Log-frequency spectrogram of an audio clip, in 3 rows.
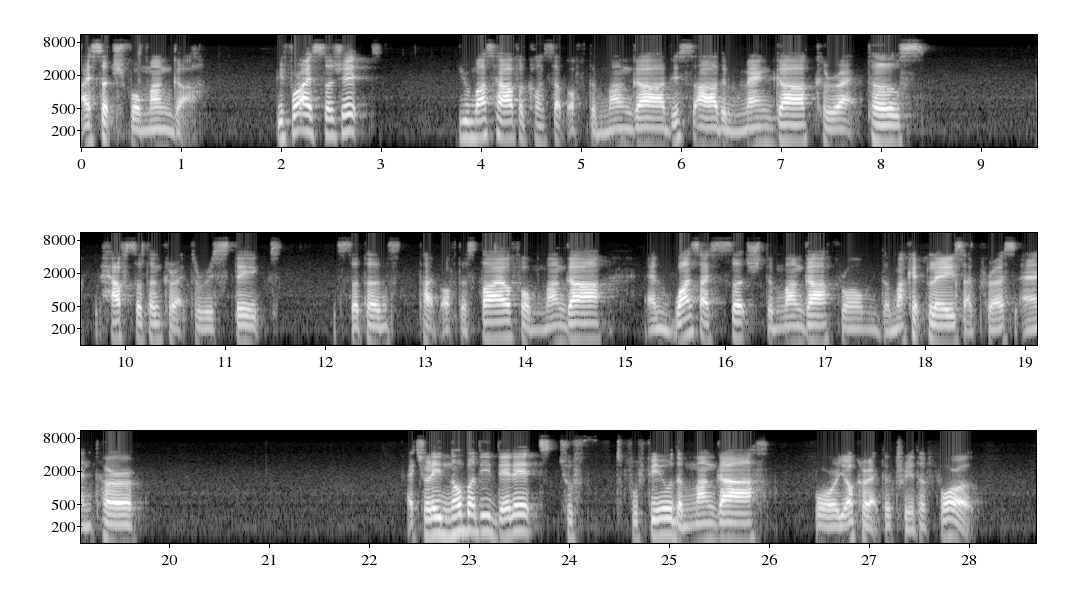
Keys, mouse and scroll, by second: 0.0 click, 0.3-2.2 typing, 3.2 click, 4.0-8.3 scroll down 21, 8.9 scroll down 2, 10.2-15.3 scroll down 14, 15.3-16.4 drag, 17.0 click, 18.3 Return, 21.0-22.2 scroll down 5, 22.2-24.7 scroll up 5, 24.8 click, 25.6-27.1 scroll down 6, 27.1-28.0 scroll down 13, 28.1 scroll up 11, 28.2-28.6 scroll down 2.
